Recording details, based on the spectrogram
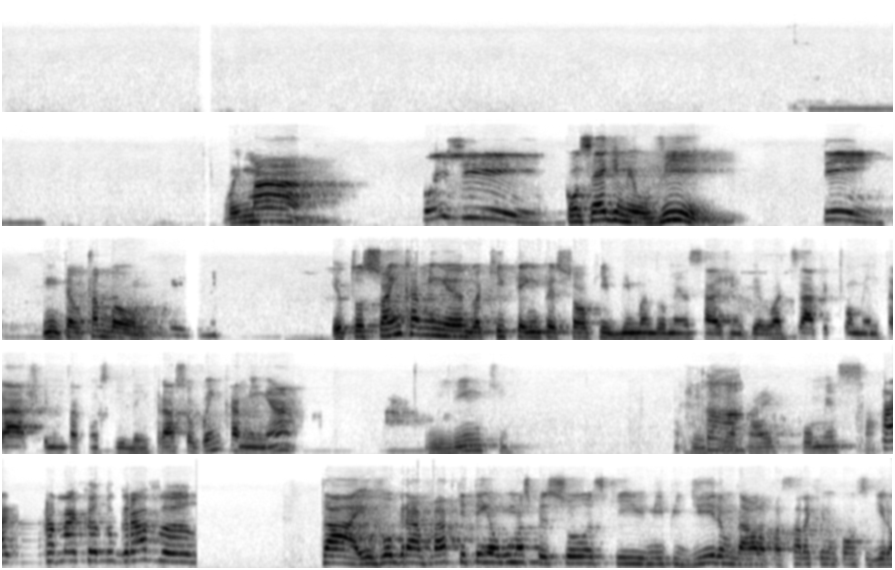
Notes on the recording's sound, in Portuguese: Aula gravada pelo zoom.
